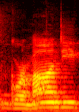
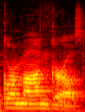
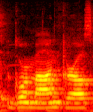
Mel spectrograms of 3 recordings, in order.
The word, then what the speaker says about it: Gourmande Girls: set something straight i hear people call this gourmandi gourmande gourmander like all kinds of weird variations of the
